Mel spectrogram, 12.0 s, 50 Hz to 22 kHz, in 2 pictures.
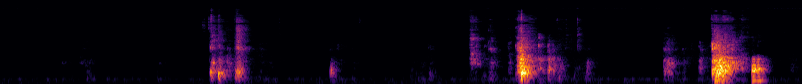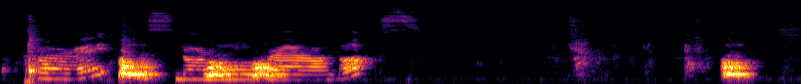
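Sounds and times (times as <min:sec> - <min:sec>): dog barking: 0:06.9 - 0:08.2, 0:11.4 - 0:11.8.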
